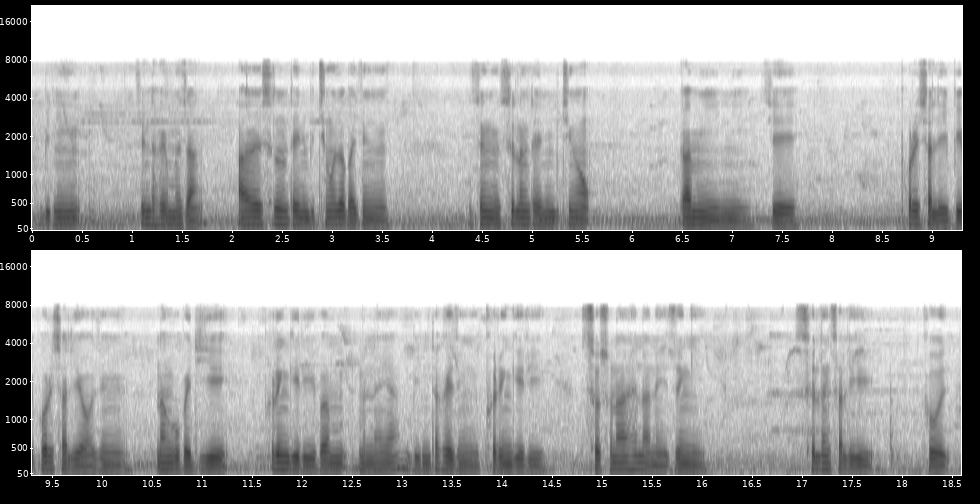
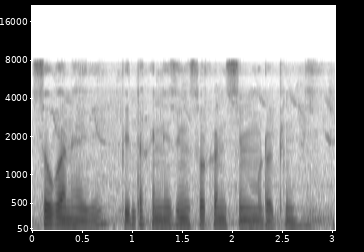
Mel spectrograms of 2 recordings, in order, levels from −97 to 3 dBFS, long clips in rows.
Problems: low volume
